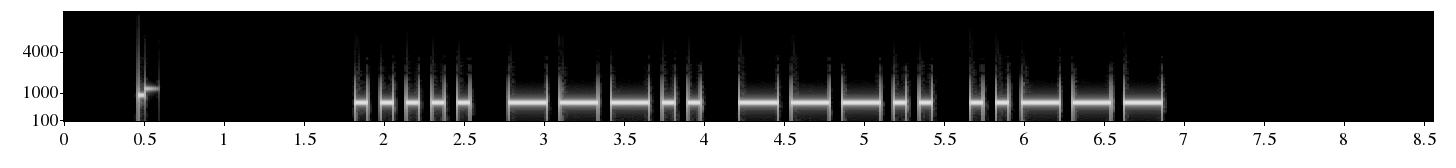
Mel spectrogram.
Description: Morse code, heard as a keyed tone, about 15 wpm, 700 Hz. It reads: 5882
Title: Numbers - 4-Digit 15wpm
